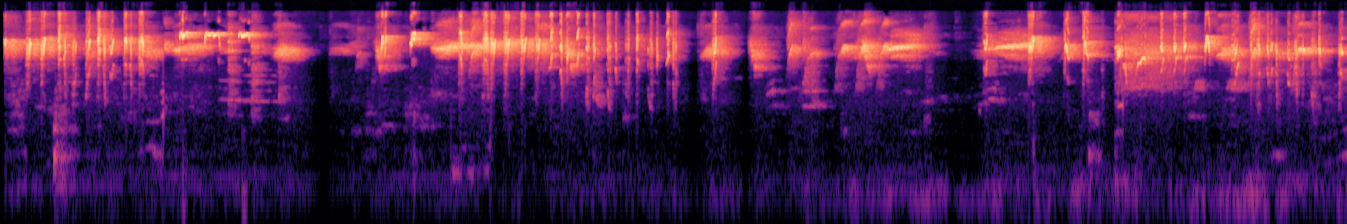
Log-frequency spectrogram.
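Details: Javan pied starling in long full song: dense bursts of high chattering, trills and whistles with brief pauses between phrases, clear and dominant throughout.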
